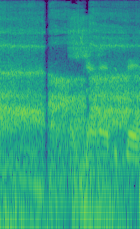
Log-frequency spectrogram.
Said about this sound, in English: You can hear me breathing. too close to the mic.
